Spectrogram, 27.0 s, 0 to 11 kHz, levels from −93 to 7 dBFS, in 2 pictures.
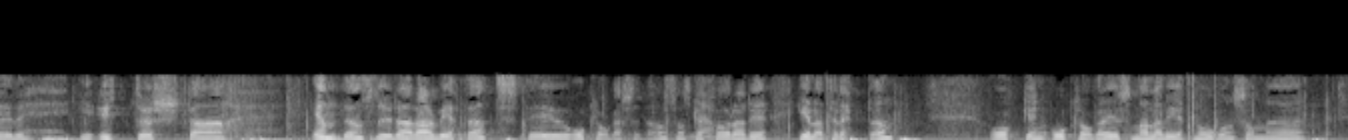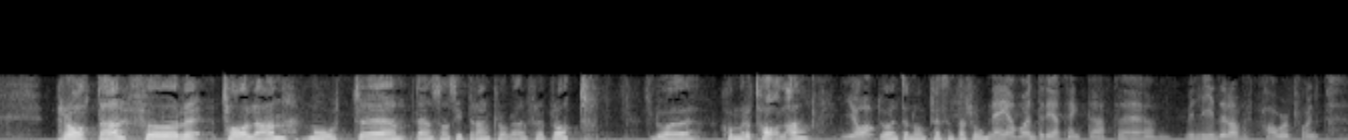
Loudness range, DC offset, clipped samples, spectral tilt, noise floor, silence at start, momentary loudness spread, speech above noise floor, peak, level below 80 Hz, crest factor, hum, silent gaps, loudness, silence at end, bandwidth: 10 LU; 2%; under 0.1%; -12 dB/octave; -44 dBFS; 0 s; 18 LU; 26 dB; 0 dBFS; -30 dBFS; 18 dB; none; none; -19 LUFS; 0.15 s; 5.2 kHz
